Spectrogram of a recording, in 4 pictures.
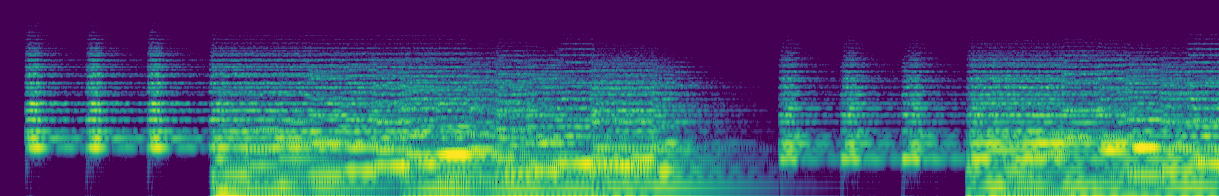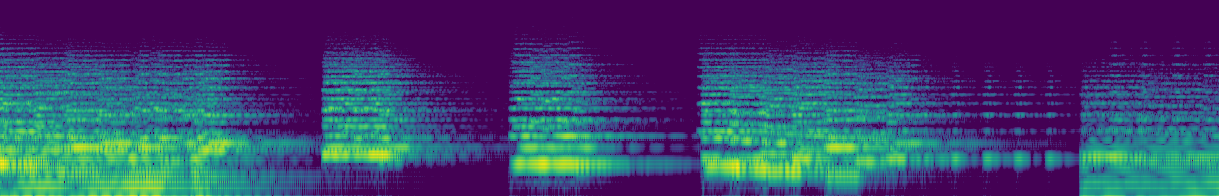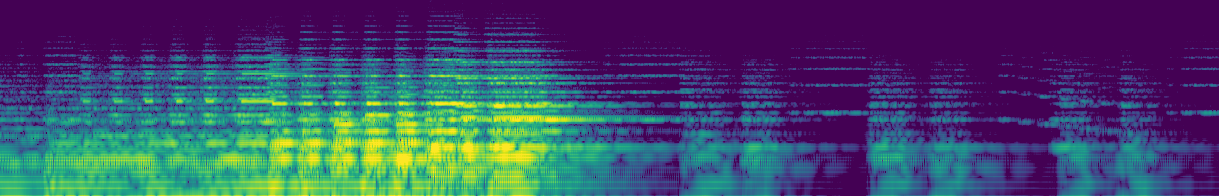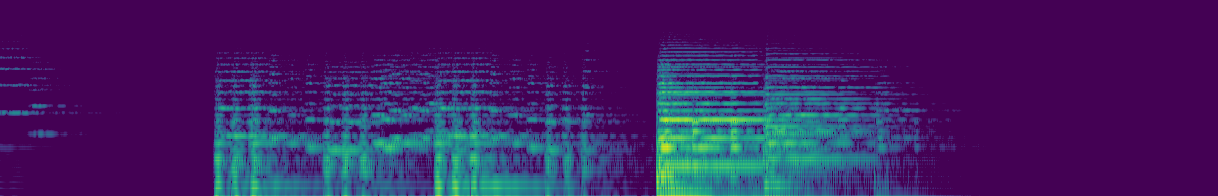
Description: Audio Recordings based on Midi-files
Classical, Instrumental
